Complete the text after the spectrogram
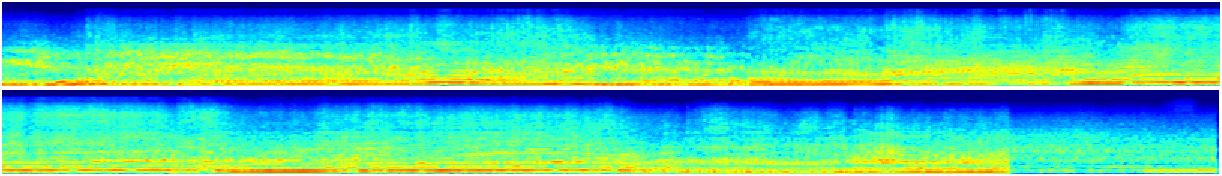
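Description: A rally car engine roars loudly, revving up and down through gear changes as the car speeds past and pulls away.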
